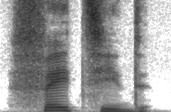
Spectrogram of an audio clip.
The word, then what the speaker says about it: fétide: Fétide se prononce fatid.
